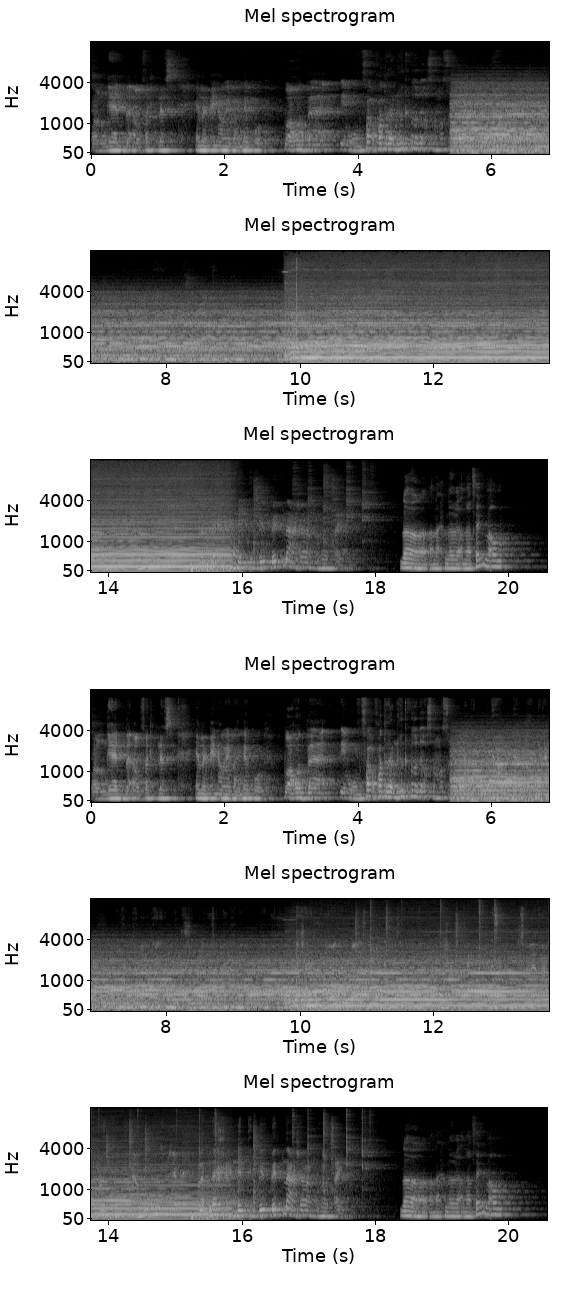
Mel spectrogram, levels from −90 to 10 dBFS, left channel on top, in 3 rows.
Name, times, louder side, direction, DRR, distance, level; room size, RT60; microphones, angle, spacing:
voice 1, 0.0-17.6, right 2 dB, 50° right, 6 dB, 0.7 m, -34 dB
sound 1, 5.4-15.4, right 1 dB, 10° left, 1.5 m, -28 dB
sound 2, 9.7-16.0, left 4 dB, 90° left, 0.6 m, -25 dB
sound 3, 10.8-11.5 12.1-12.4 12.7-13.0 13.3-13.4 13.7-14.0 14.3-14.6 15.0-15.1 15.4-15.6 15.9-16.2 16.8-17.9, right 5 dB, 65° right, 1.8 m, -45 dB
voice 2, 18.4-19.9, left 2 dB, 25° left, 9 dB, 0.4 m, -32 dB
15.0 x 5.1 x 6.6 m, 1.4 s
head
